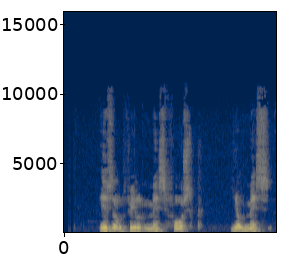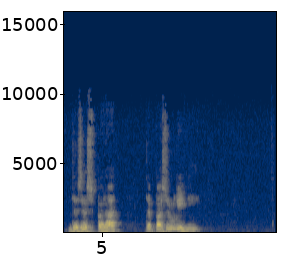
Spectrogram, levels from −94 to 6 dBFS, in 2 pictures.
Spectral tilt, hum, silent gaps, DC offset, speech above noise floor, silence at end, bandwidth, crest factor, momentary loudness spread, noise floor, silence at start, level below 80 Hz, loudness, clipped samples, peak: -6.5 dB/octave; none; none; under 0.1%; 47 dB; 1.55 s; 10 kHz; 18 dB; 12 LU; -71 dBFS; 0.7 s; -74 dBFS; -25 LUFS; under 0.1%; -8 dBFS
